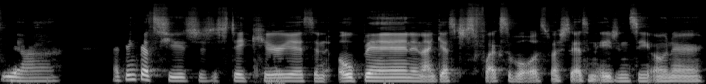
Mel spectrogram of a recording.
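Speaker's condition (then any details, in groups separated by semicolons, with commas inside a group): No condition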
